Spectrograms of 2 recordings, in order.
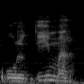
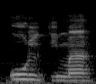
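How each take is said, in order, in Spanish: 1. El acento está en la segunda sílaba. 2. El acento está en la primera sílaba.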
